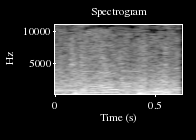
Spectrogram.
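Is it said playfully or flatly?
playfully. It is said in a playful, teasing way.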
